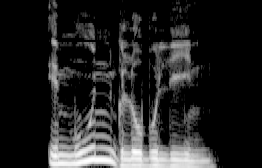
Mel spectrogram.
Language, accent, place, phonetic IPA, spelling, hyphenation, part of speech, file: German, Germany, Berlin, [ɪˈmuːnɡlobuˌliːn], Immunglobulin, Im‧mun‧glo‧bu‧lin, noun, De-Immunglobulin.ogg
- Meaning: immunoglobulin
